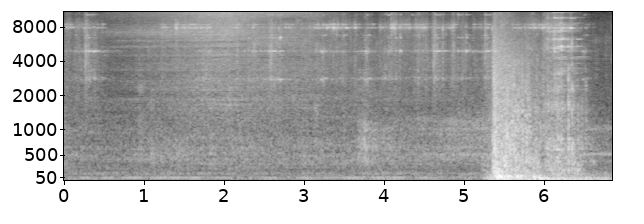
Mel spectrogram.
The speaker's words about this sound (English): Her massive serpent tail cracks the very foundation of the dungeon, hammering into very old walls that have stood for centuries.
